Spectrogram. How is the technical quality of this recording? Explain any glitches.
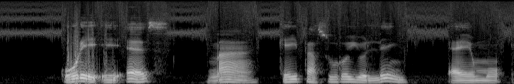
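The technical quality is poor. The speech carries three kinds of fault.

Converter idle tones run throughout. A tone near 4 kHz sits about 19 dB below the speech. An undithered delta-sigma converter settles into repeating bit patterns.

Loose connector crackle occurs from 0.67 to 1.13 s and from 4.05 to 4.27 s. A worn contact makes and breaks, chopping the signal into irregular scratchy bursts.

From 2.17 to 2.20 s, the audio jumps ahead with a brief chirp or noise burst. The likely cause is a broken MP3 bit reservoir, consistent with one 24 ms frame reading another frame's data.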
